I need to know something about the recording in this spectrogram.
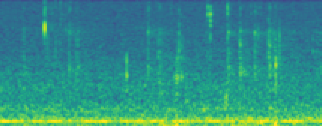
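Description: Near silence: a faint low hum with scattered faint clicks of a stylus writing on a tablet.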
